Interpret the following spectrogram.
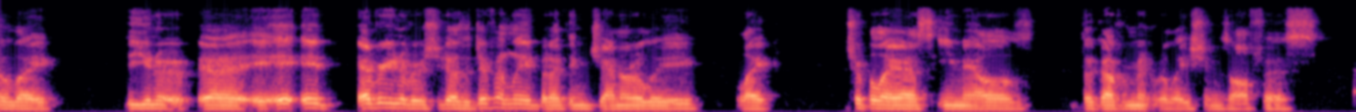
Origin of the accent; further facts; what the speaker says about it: New Jersey, United States; but then like I'm from New Jersey originally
